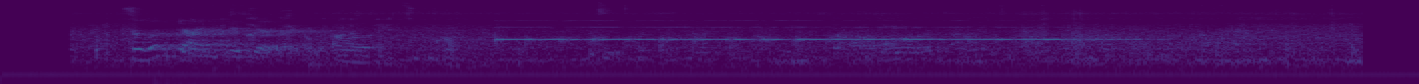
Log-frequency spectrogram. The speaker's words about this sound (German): Und vielleicht ist der ein oder andere von euch schon mal in Hamburg mit der U-Bahn gefahren. Und wenn die U-Bahn in einer Station abfährt, dann hört man folgende Ansage.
